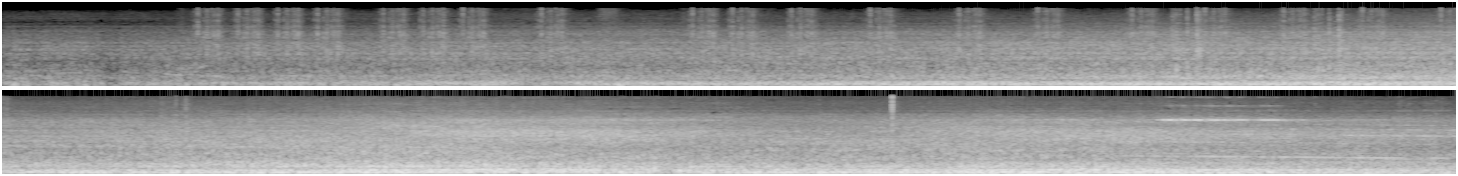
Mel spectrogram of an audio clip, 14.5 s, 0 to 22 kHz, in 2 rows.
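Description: EN57AKM electric multiple unit pulling into the station and slowing to a stop: a low rumble of wheels on rails that grows steadily louder as it approaches, then holds. A thin, high brake squeal starts near the end.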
